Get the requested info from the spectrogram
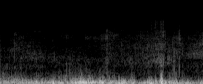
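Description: Wind rumbling on the microphone, with a couple of light knocks from handling the fishing rod and reel, about a second in and near the end.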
